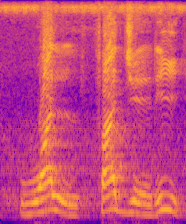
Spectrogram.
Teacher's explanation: जीम के ऊपर मैंने कलकला किया लेकिन रा की आवाज़ को मैंने बारीक पढ़ा, री नहीं पढ़ा क्योंकि ज़ेर के साथ रा को बारीक पढ़ेंगे, ठीक है।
